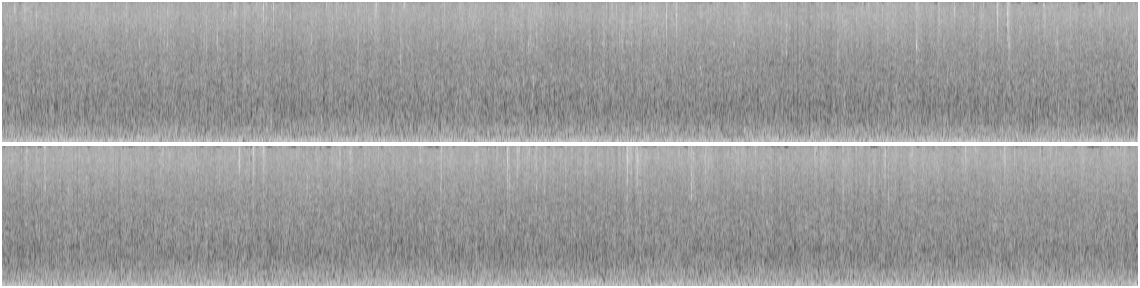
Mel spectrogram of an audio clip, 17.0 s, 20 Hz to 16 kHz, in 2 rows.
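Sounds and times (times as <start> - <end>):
loud rushing noise with deep rumble: 0.0 - 17.0.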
